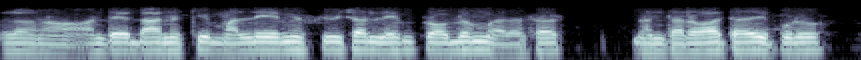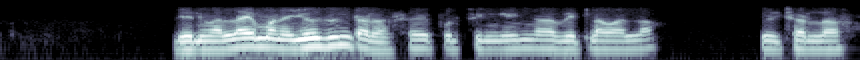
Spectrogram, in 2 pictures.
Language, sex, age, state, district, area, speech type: Telugu, male, 18-30, Telangana, Vikarabad, urban, conversation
